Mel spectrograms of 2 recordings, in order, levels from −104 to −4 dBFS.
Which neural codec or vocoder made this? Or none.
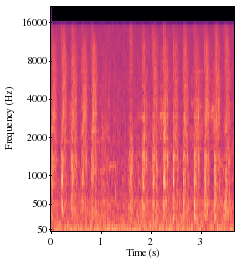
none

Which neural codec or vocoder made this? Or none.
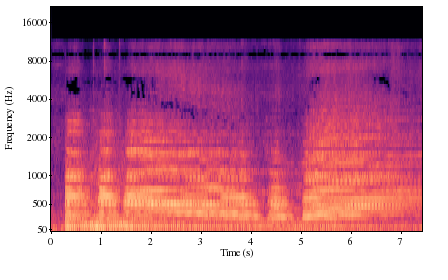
vocoder, BigVGAN v2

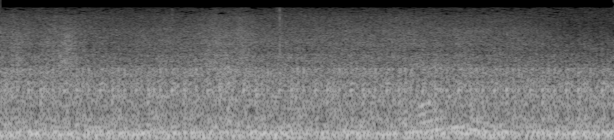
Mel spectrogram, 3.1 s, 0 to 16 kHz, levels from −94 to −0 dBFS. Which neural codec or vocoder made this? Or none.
none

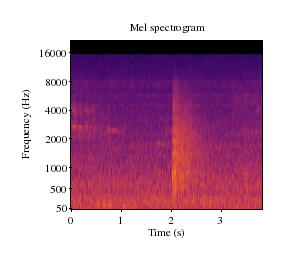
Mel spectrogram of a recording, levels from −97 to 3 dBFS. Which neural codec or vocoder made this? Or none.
autoencoder, DAC-VAE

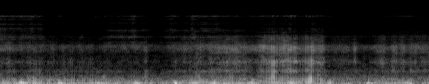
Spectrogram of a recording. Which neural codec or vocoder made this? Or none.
vocoder, Vocos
